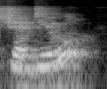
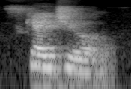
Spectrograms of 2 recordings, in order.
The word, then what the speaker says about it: schedule: centers they writing okay the fourth word is schedule or schedule it's UK it's schedule us it's schedule so with I think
